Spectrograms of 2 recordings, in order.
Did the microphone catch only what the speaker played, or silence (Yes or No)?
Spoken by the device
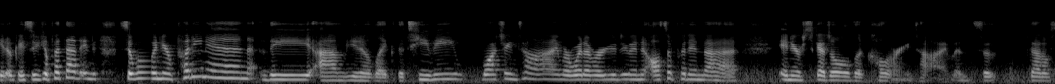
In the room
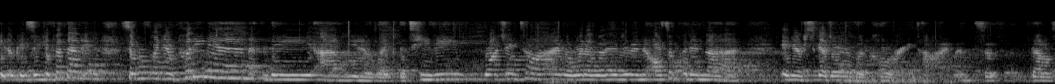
Yes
